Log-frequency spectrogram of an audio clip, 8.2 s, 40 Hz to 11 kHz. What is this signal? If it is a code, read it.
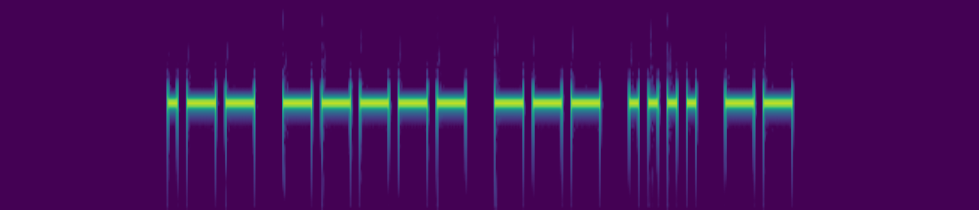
Morse code, heard as a keyed tone, about 15 wpm, 700 Hz. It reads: W0OHM
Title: USA Call Signs - 5 Characters - Repeated 2x - 15wpm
